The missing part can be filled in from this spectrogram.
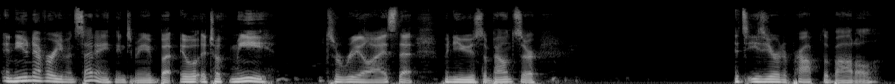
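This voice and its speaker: A man's voice: fairly low pitch, normal speed, a little mellow. A tired young man, a new father of twins, chatting casually on a podcast and rambling with lots of fillers. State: exhausted, yawning. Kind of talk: casual chat.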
